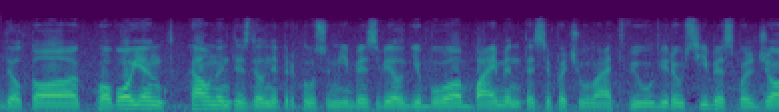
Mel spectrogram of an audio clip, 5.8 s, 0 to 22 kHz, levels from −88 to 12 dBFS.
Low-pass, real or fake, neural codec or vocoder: 10.8 kHz; real; none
